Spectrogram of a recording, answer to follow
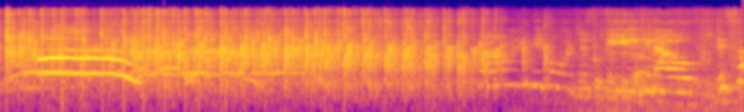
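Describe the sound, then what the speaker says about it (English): An audience claps in a round of applause at a Mary Kay director debut event, a crowd's rapid patter of hands under a sustained voice, fading and then swelling again toward the end. "just give yourselves a round of applause for being here"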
